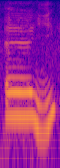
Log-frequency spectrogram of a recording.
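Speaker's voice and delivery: "ei" held long, high and loud; demonstrated diphthong. Shown as a demonstration. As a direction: stretch "ei" from eh into ee. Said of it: "the next diphthong is".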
